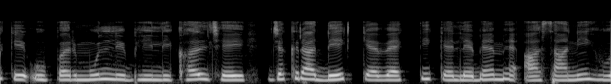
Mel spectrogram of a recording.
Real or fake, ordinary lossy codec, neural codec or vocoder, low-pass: real; none; none; none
